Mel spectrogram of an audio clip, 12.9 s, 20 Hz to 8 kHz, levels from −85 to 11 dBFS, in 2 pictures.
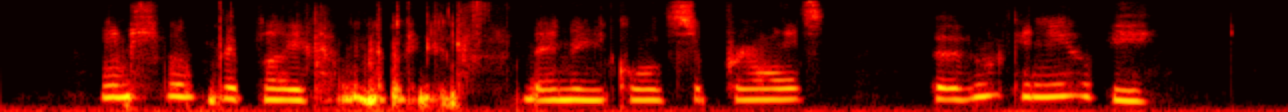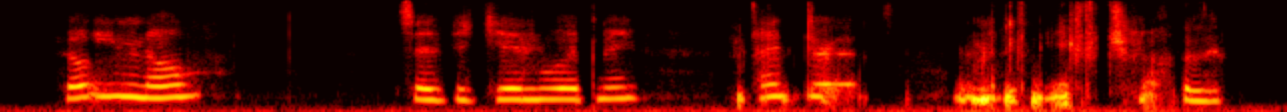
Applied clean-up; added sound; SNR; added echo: neural diffusion model UNIVERSE++.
